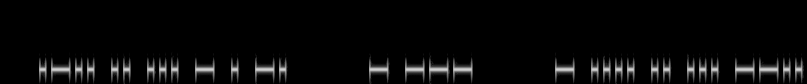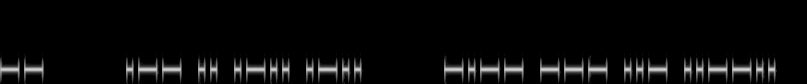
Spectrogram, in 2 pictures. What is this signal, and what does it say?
Morse code, heard as a keyed tone, about 20 wpm, 700 Hz. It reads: LISTEN TO THIS, WILL YOU?
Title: 2x Word-Spacing - Sentences from Top 400 Words - 20wpm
